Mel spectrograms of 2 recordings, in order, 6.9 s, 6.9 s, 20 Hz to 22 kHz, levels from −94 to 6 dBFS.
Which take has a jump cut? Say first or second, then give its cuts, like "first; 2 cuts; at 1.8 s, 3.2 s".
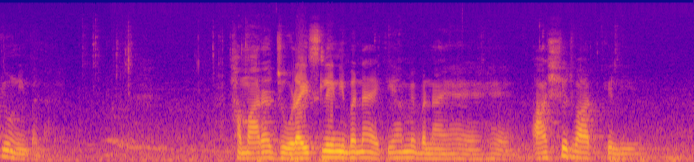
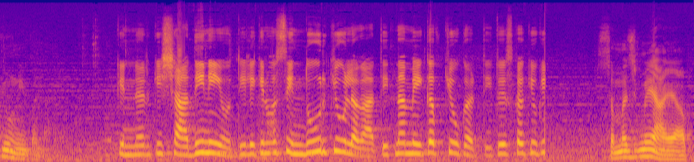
second; 2 cuts; at 1.1 s, 5.5 s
